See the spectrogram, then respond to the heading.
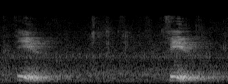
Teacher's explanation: the Scottish pronunciation, you also hear it very often in American English, of dark L in initial position.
